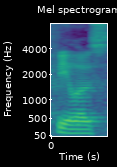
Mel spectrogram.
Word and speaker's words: Philos: Yeah, so it's pronounced Philos. Okay. Of course, the root just comes the same place as philosophy, love of wisdom.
